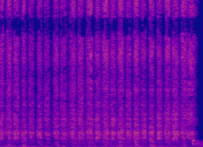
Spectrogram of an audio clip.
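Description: Rhythmic rubbing over a die-cut cog piece for a steampunk masterboard: about twenty quick, even back-and-forth scratchy strokes, close and quiet, ending abruptly.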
